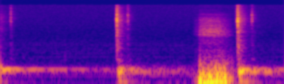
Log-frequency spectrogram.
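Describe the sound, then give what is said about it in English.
A few slow, separate, fairly loud taps on a computer keyboard as a woman at a table enters information, with uneven pauses between keystrokes and a low hum underneath; no one speaks. “And she's typing, and she's typing like, you know, like this.”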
